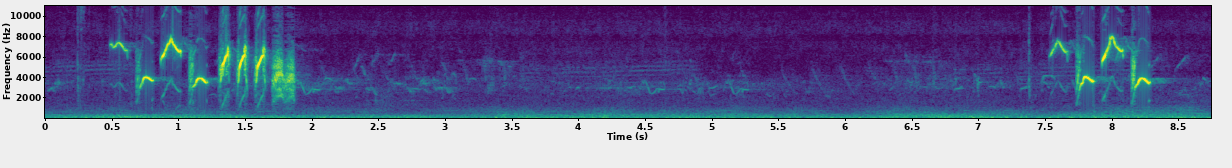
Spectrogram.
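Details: Calling female Java sparrow meant to prompt a male into singing; two short clusters of thin high chirps and whistles, separated by several seconds of quiet background hum.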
